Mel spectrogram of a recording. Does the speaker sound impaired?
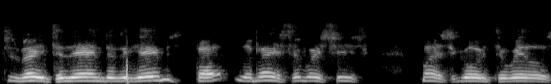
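Yes: motor neurone disease; about 4.5 years in, arm weakness, cannot brace with arms when falling.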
